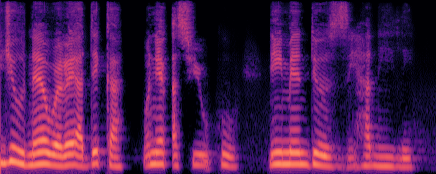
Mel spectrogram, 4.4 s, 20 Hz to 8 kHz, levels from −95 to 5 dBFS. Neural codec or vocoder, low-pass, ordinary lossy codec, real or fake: codec, 16 kHz, 0.5 kbps, X-Codec, WavLM features, trained on Multilingual LibriSpeech; none; none; fake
